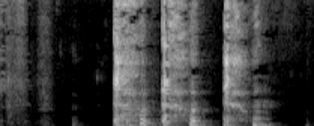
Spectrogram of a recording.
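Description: A woman coughing, a short bout of several coughs in two bursts starting just under a second in.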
